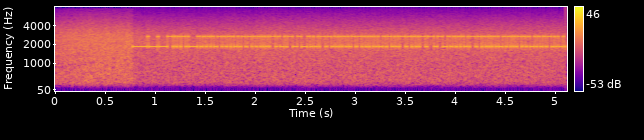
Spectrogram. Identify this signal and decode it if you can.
RTTY (75 baud, 850 Hz shift), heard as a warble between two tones, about 2250 Hz centre, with radio static. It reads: IL LA RECOMPENSA DUNE ETOILE SUR …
